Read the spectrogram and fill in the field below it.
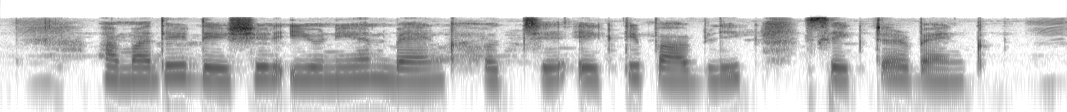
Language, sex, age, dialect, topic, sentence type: Bengali, female, <18, Northern/Varendri, banking, statement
